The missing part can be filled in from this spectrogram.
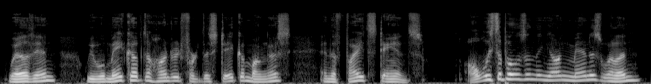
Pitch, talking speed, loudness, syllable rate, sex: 160 Hz, 210 wpm, -18 LUFS, 5.8 syllables/s, male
